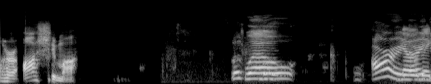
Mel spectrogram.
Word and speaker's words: Ashima: Like you mean the fact that they had Ashima be pronounced Ashma is just dead to me. Well, I mean, in India, that is the way they say her name. Ashima.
